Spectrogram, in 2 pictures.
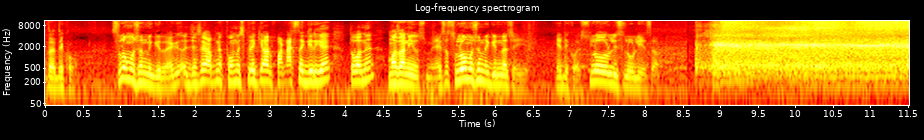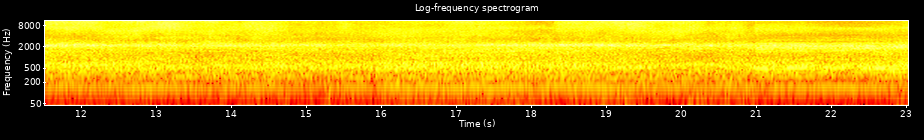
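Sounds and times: pump motor hum: 0:08.7 - 0:23.0
foam spraying hiss: 0:09.0 - 0:23.0.

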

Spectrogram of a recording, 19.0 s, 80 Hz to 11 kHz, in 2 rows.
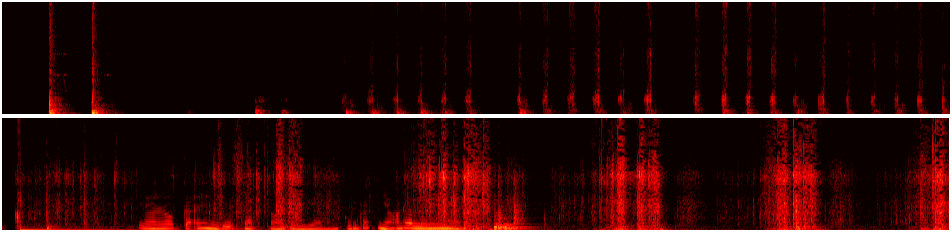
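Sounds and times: knife chopping on wooden board: 0:00.4 - 0:01.2, 0:02.6 - 0:09.7.

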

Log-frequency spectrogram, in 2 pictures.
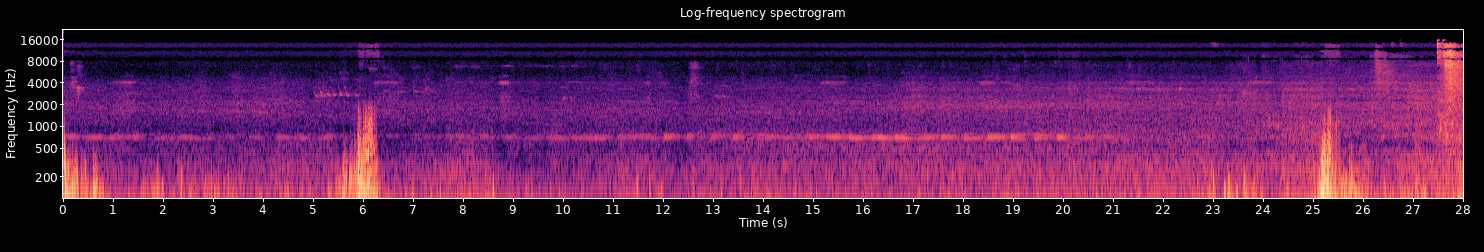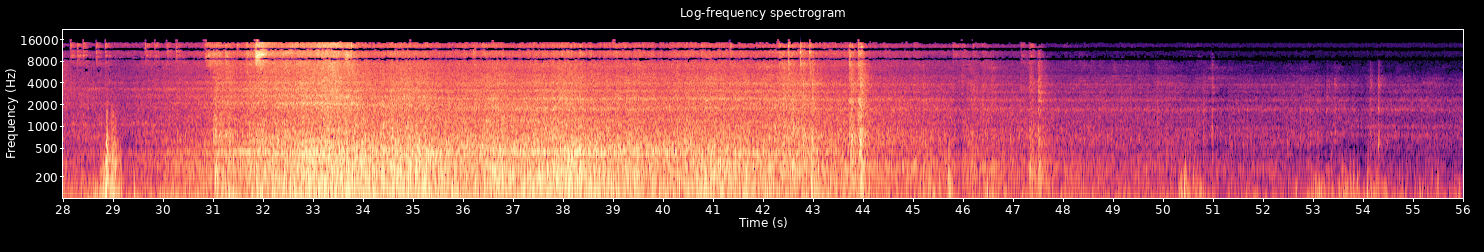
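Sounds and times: train wheels rumbling on rail: 0:21.7 - 0:56.0.

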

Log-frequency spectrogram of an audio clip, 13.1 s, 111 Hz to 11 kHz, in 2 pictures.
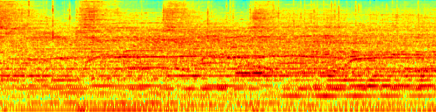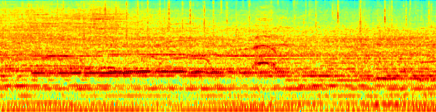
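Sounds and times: live rock band playing: 0:00.0 - 0:10.1.

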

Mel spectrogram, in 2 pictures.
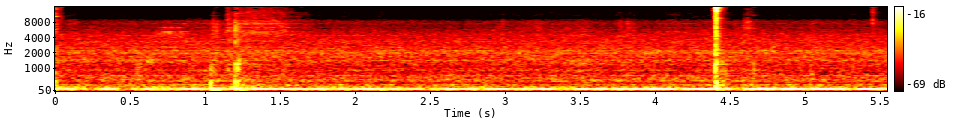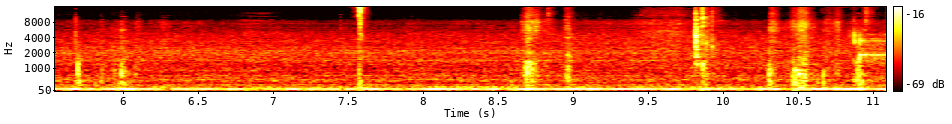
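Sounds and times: low steady hum: 0:00.0 - 0:11.0
scissors snipping thread: 0:04.3 - 0:04.6.

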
